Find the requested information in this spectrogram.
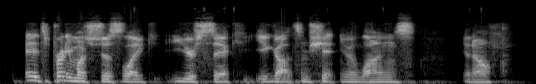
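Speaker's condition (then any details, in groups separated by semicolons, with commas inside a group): No condition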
